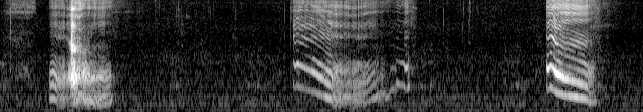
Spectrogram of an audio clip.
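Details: Stormy, a pet dog indoors, tries to 'talk' while eyeing the treat jar: three separate drawn-out whining, yowling vocalizations, each about a second long with wavering, sliding pitch, separated by quiet pauses.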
